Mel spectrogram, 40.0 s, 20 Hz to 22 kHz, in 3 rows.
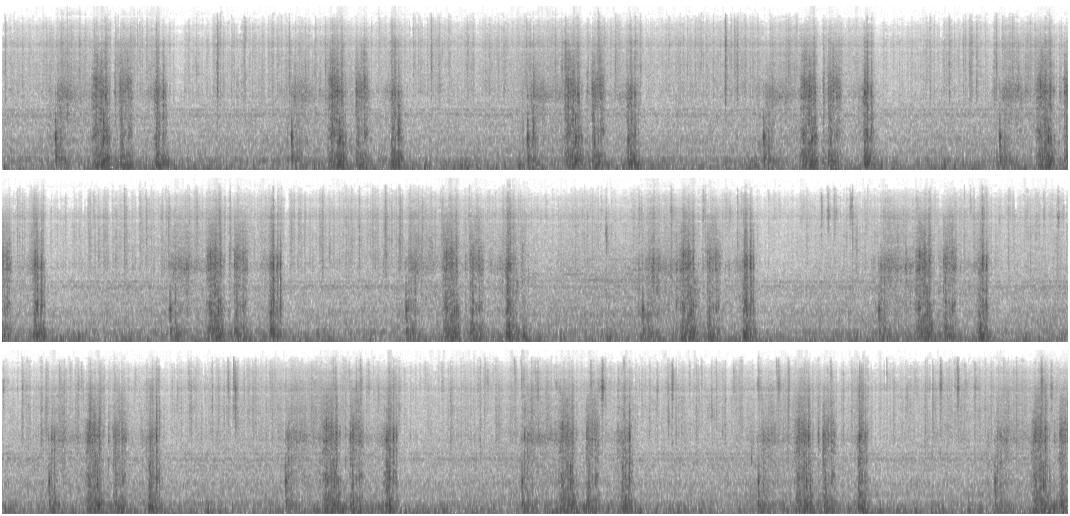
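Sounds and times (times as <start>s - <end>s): car rumbling on icy road: 0.0s - 39.9s
knocks and crunches: 0.6s - 2.2s, 3.5s - 5.2s, 6.4s - 8.1s, 9.2s - 11.0s, 12.4s - 14.0s, 15.3s - 17.0s, 18.2s - 20.1s, 20.9s - 22.9s, 24.2s - 25.8s, 27.2s - 28.8s, 29.5s - 31.7s, 33.1s - 35.1s, 36.0s - 37.7s, 38.3s - 39.9s.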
